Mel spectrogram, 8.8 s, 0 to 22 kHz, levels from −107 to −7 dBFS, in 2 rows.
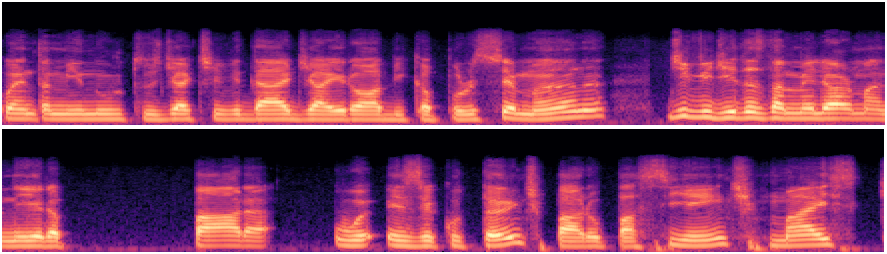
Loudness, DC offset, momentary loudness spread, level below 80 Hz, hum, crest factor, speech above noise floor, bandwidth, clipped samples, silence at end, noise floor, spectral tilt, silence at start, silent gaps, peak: -19 LUFS; under 0.1%; 7 LU; -54 dBFS; none; 16 dB; 45 dB; 9 kHz; under 0.1%; 0.15 s; -63 dBFS; -7 dB/octave; 0 s; none; -4 dBFS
